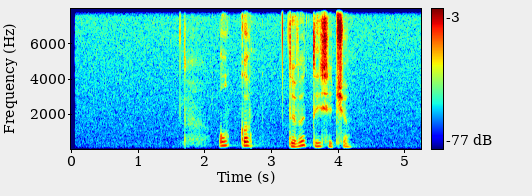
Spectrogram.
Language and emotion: Russian, neutral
